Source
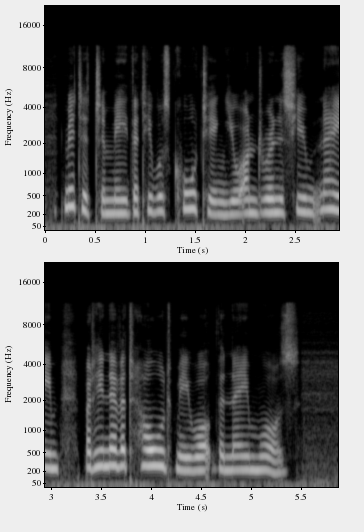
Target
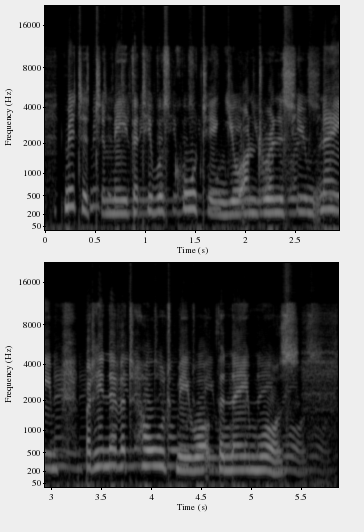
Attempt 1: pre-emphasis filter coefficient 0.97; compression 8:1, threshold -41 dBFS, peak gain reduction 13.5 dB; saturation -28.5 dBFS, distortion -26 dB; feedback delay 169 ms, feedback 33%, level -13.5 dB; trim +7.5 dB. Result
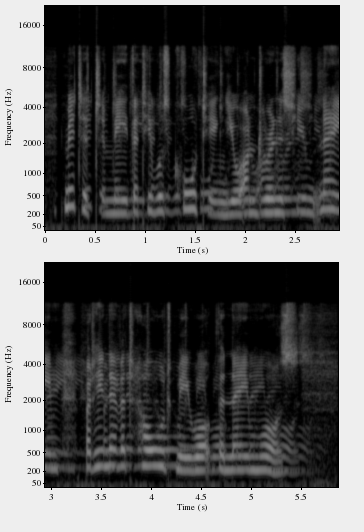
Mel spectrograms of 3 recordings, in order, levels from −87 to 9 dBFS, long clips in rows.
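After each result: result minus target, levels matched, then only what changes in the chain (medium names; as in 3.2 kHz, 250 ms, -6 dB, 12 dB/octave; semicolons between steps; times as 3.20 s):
saturation: distortion -14 dB; echo 79 ms early
change: saturation -39.5 dBFS, distortion -13 dB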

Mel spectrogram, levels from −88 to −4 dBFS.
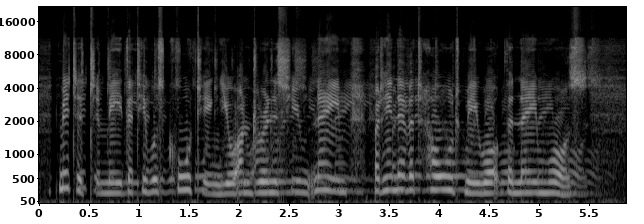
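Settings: echo 79 ms early
change: feedback delay 248 ms, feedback 33%, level -13.5 dB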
